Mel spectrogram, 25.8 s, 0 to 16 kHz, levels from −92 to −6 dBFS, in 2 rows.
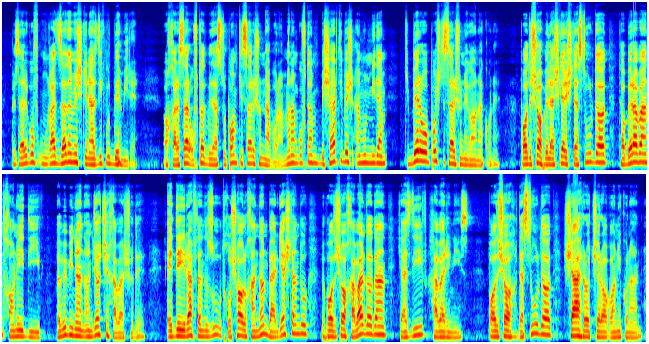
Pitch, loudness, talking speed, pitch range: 145 Hz, -18 LUFS, 165 wpm, 125-170 Hz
